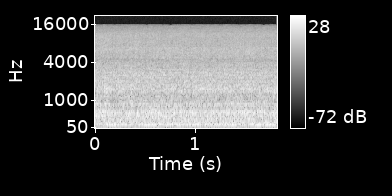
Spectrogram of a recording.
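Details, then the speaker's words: Whynter ARC-14SH 14,000 BTU portable air conditioner in a bedroom, cooling mode, full fan speed, compressor running at about 67 dB: loud steady low hum with even fan rush, no rattles or knocks; normal operation. "this is loud right now in the cooling mode this unit is running on full fan speed"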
